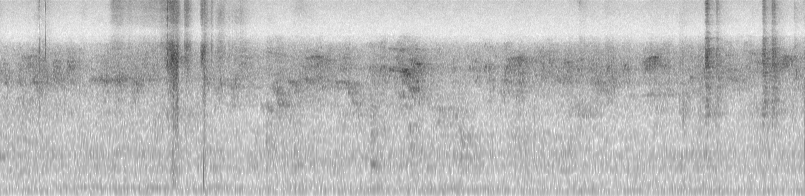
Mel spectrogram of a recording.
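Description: Faint bird chirping over steady background noise, with a couple of sharp clicks about two seconds in.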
